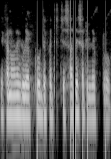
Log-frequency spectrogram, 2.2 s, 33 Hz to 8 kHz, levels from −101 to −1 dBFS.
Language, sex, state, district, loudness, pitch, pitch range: Bengali, male, West Bengal, Purulia, -26 LUFS, 145 Hz, 140-150 Hz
